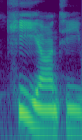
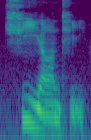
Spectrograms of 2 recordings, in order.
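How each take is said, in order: First: The word begins with a hard k sound. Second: The word begins with a soft ch sound. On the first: The speaker calls it right. "which is C H I" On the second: The speaker calls it wrong. "versus a uh, uh, Chianti"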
